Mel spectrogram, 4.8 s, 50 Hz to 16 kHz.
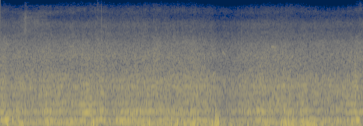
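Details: Close-up hum of honey bees crowding the hive entrance on a sunny February day, GoPro Hero 7 Black placed within a foot; a steady, throbbing low drone with a few sharp clicks where bees land on the camera.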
